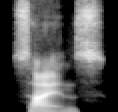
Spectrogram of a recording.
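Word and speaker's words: science: এখানে এসকে উচ্চারণ করা হয় না। পরের উদাহরণটা দেখা যাক। সায়েন্স।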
